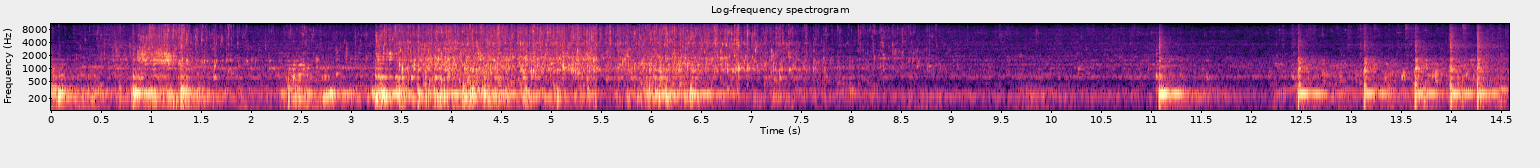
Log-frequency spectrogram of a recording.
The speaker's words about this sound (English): Oh, maybe I shouldn't do that. Whoopsies! Shouldn't do what? I was pushing the toilet lever unnecessarily. Just to be annoying. That might cause it to break.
